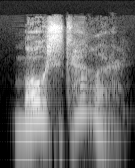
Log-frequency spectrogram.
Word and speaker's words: Mosteller: very special guest most teller hello now when you pronounce your name where do you put the emphasis it's so the t is in the first syllable yep i thought it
